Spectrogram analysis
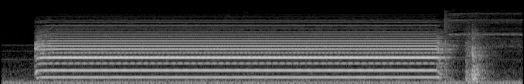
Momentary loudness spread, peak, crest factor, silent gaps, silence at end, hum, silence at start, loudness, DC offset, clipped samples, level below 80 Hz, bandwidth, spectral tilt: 11 LU; -4 dBFS; 10 dB; none; 0 s; none; 0.05 s; -13 LUFS; 0.2%; under 0.1%; -36 dBFS; 13.5 kHz; -3.5 dB/octave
